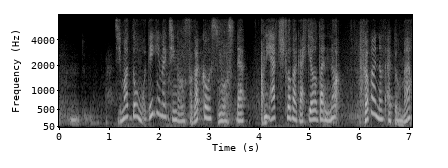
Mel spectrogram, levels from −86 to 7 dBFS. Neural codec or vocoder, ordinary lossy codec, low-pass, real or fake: codec, 16 kHz, 0.5 kbps, X-Codec, HuBERT features, trained on LibriSpeech; Opus, 24 kbps; 7.2 kHz; fake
